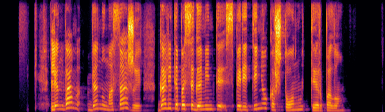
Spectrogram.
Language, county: Lithuanian, Marijampolė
